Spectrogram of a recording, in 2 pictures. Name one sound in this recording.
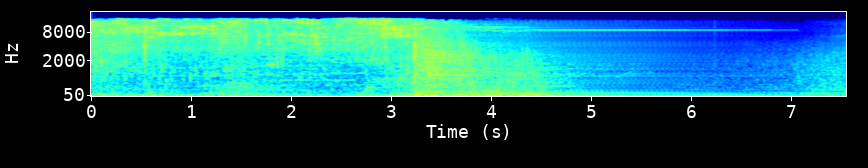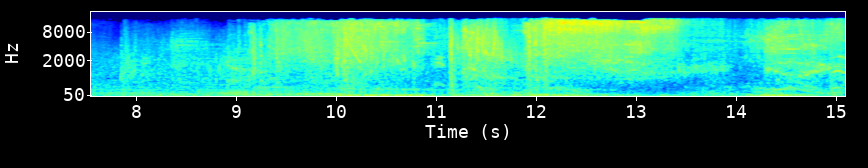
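Heavy blasts and impacts boom during a fast fight.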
